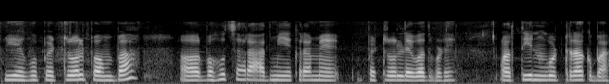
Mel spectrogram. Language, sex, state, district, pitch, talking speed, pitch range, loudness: Bhojpuri, female, Jharkhand, Palamu, 200 Hz, 185 wpm, 195-210 Hz, -18 LUFS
